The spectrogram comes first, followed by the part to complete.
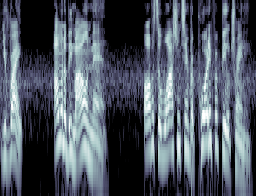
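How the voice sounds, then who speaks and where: Young rookie cop in a game, earnest, quick and lively, bit of noise behind. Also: male voice, high-pitched. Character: eager, self-doubting young rookie policeman. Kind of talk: video game dialogue.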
